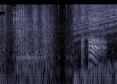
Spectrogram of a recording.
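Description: Cartoon transformation sound effects over background music as a robot's tool arms are fitted: a noisy rush in the first second, then after a brief drop a rising electronic glide with a short pitched, voice-like sound near the end.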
